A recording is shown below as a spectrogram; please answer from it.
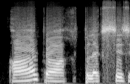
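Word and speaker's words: Auerbach plexus: तो यहां पर गौर करें नंबर फोर पे इसको प्रोनाउंस कैसे करेंगे? आप प्रोनाउंसिएशन भी सीखें यहां पे आरबा प्लेक्सिस इसे पढ़ते हैं।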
